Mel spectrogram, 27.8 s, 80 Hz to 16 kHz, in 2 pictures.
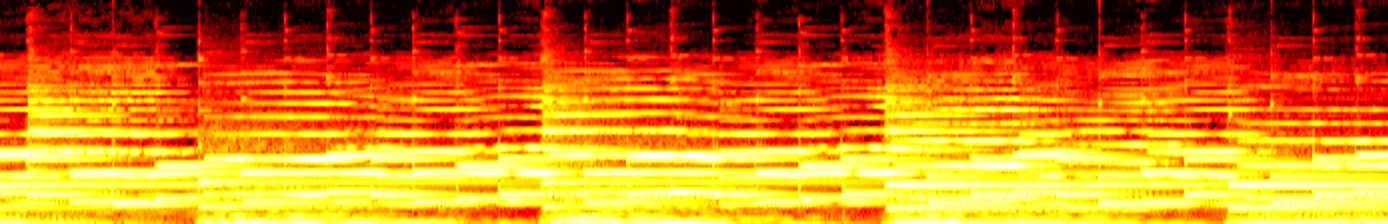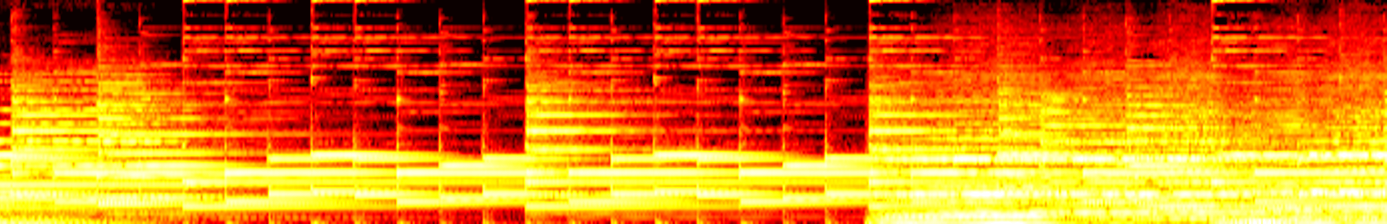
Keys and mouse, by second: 0.5 click, 0.7 c, 2.5 click, 2.8 c, 6.3 e, 7.3 s, 8.8 z, 9.1 z, 9.7 z, 11.7 KP_1, 12.1 z, 13.8 e, 17.5 right click, 18.4 c, 24.9 c.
